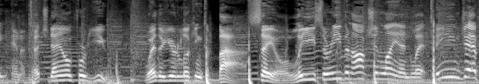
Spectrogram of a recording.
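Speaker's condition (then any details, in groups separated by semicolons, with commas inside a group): No condition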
